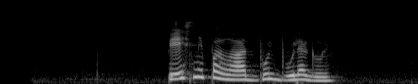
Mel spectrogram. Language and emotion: Russian, neutral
